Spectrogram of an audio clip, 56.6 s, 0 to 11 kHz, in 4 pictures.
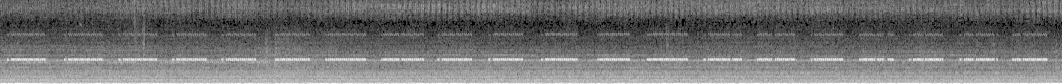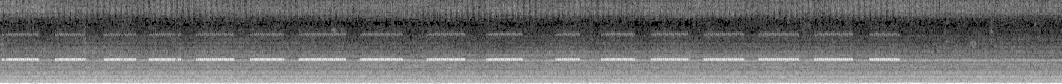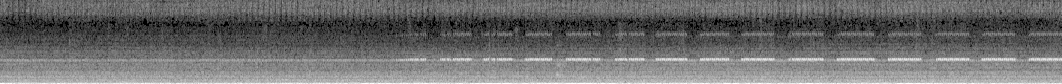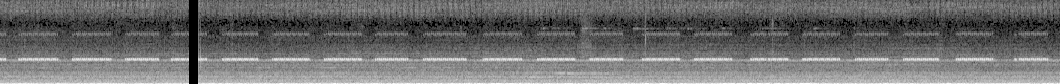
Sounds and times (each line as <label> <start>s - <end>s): tree crickets 0.0s - 29.5s
trains 0.0s - 56.6s
tree crickets 30.2s - 56.6s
